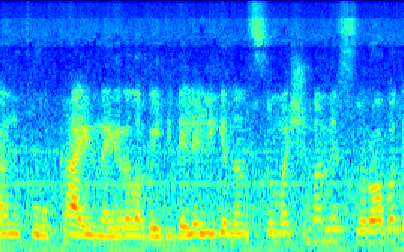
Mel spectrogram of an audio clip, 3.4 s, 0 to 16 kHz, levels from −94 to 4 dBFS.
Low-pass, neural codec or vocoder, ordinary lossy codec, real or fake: 14.4 kHz; none; Opus, 16 kbps; real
